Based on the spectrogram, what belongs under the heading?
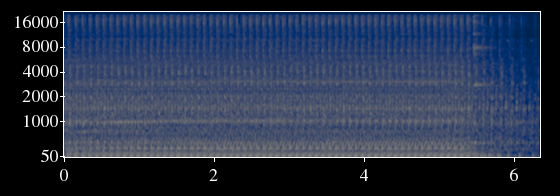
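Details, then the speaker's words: Hot-bulb semi-diesel conversion of a lawnmower engine with spark plug disconnected and stack cold at 98°F (37°C): steady cranking, about four chugs a second for five seconds, never fires; compression too low to auto-ignite without heating the stack (about 900°F). "Nope, nothing. And that was to be expected. This engine doesn't have enough compression to auto-ignite the fuel."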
